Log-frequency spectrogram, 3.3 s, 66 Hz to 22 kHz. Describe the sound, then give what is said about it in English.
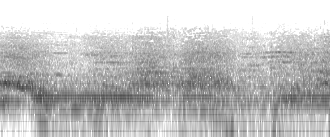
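A stadium crowd of over 4,000 chants "USA" in unison on a Fourth of July evening in the Hill City, a dense, steady roar of many voices that carries across the whole stretch, with no single speaker standing out. “As you can hear the crowd chanting USA, enjoying a beautiful 4th of July evening in the Hill City.”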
